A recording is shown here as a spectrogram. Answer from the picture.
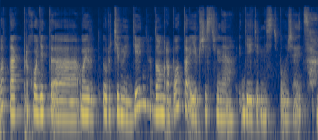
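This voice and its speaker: Somewhat breathy speech from a woman, fairly slow, with ordinary pitch variation. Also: medium pitch for a woman. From Yakutia, rural Tatta district. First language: Sakha (Yakut) (speaking Russian). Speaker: junior researcher, eco-activist. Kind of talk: personal interview.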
